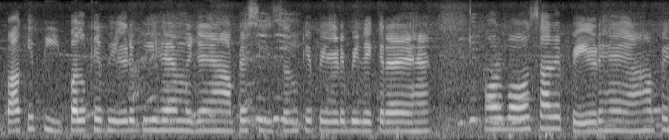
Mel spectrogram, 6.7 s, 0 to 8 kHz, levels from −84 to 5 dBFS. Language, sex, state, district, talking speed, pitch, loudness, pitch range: Hindi, male, Maharashtra, Mumbai Suburban, 205 wpm, 210 Hz, -18 LUFS, 200-225 Hz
